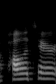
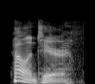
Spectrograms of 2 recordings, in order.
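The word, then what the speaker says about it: Palantir: Everybody of any consequence is leaving the polit uh uh politer. Am I saying that right? Palunteer.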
